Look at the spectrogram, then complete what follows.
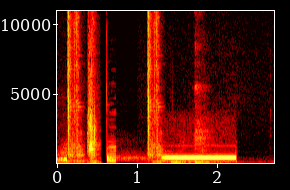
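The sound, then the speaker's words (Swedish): A few sharp clicks and taps, then a loud, steady telephone tone holds for about a second before cutting off abruptly, like a call connecting and ringing on the line, as a call is placed to a football referee. No voices. “Vi ringer direkt här nu.”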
